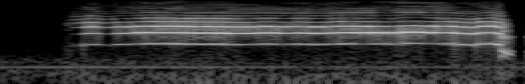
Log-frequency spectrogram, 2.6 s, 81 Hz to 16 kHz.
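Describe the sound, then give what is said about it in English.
A single animal distress call played back to deer through a speaker, its pitch raised by software from 170 hertz to an average of about 900 hertz: a sustained, high, bleat-like cry with rich harmonics lasting about two seconds, steady and loud before cutting off with a slight downward waver. No one speaks. “We're able to use software to increase the frequency of the pitch without changing any other acoustic traits in the call.”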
